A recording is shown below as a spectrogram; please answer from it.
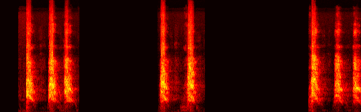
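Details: Dog giving loud, hostile barks: harsh volleys of three, two and three barks, each burst rapid and separated by silent gaps of a couple of seconds.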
